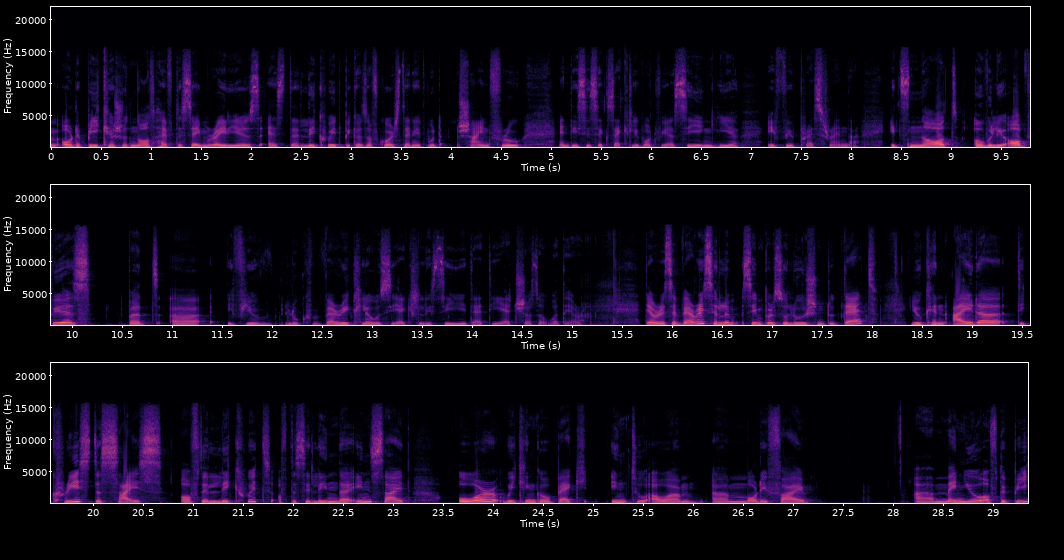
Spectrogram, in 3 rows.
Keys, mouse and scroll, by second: 4.9 z, 11.7 scroll up 2, 12.3 shift+middle click, 12.8 scroll up 3, 15.1 scroll down 5, 16.2 z, 17.7-18.3 scroll down 1, 18.3-19.3 scroll down 1, 22.9 click, 25.3 click.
